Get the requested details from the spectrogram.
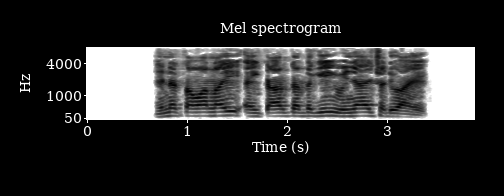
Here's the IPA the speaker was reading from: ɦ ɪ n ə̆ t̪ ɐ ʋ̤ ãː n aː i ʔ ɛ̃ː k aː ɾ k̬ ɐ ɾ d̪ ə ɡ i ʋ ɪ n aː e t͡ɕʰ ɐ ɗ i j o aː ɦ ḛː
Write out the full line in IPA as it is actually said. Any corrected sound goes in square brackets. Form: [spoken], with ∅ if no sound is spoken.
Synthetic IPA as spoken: ɦ ɪ n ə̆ t̪ ɐ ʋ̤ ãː n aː i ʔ ɛ̃ː k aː ɾ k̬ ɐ ɾ d̪ ə ɡ i ʋ ɪ [ɲ] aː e t͡ɕʰ ɐ ɗ i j o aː ɦ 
